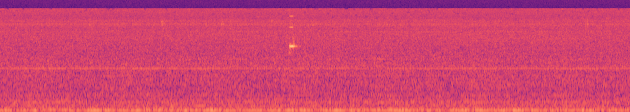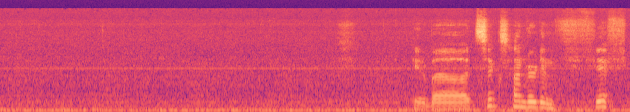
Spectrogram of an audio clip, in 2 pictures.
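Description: An electronic device hums low and steadily.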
